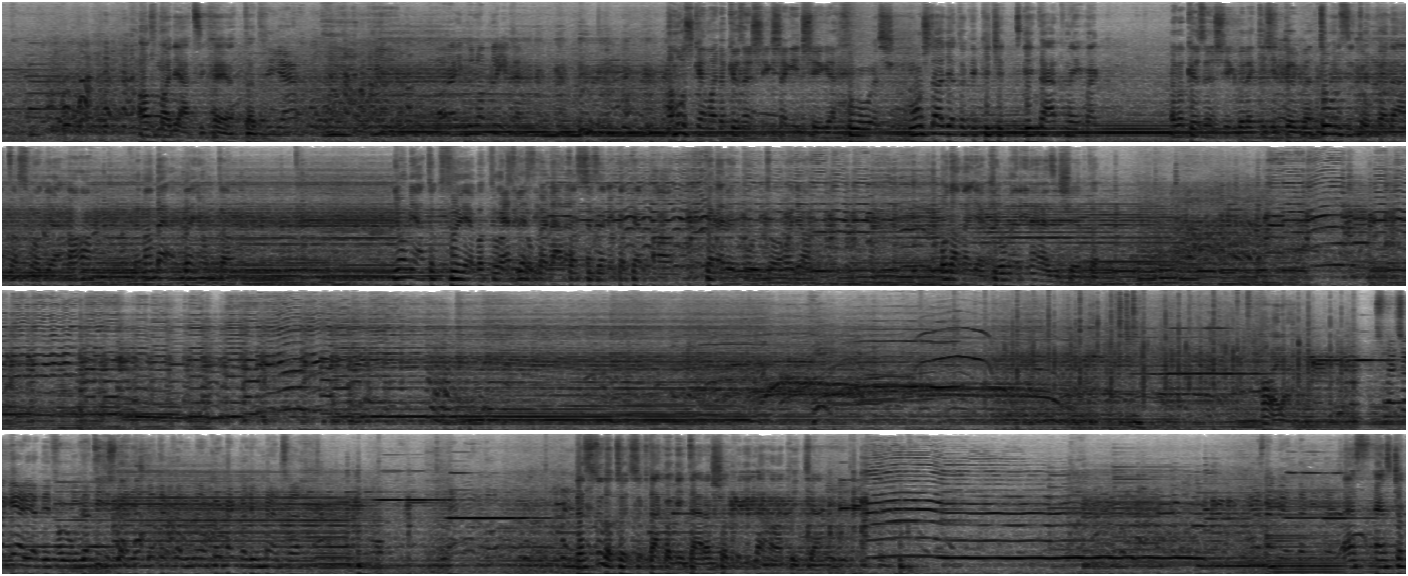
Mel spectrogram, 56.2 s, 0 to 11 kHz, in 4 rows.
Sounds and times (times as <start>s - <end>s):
Music: 0.0s - 56.1s
Speech: 18.0s - 22.2s.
